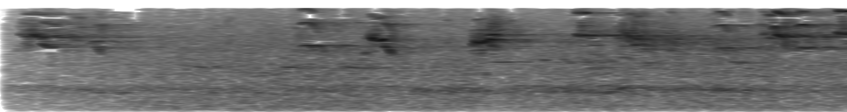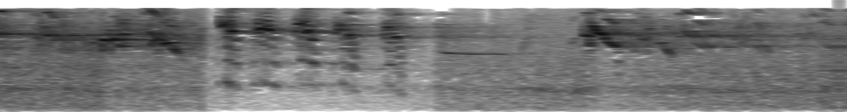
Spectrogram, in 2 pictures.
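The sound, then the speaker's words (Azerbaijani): Wild birds call in a Caucasus mountain forest: many chirps and tweets of varied pitch sound over a steady background hiss, with a short lull just past the middle before the calls resume. “Qırqovul, göyərçin, bildirçin, qumru, Qafqaz dağlarında, Qafqaz meşələrində hansı quşlar yoxdur ki?”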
